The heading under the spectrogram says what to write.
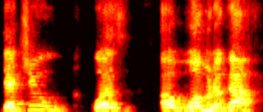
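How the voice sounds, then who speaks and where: Higher-voiced folksy woman talk show host. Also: steady tone, unhurried. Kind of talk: conversational faith talk.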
